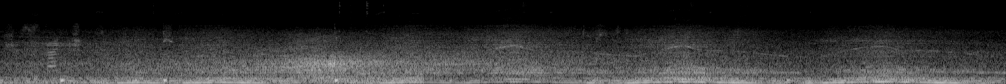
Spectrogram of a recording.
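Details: Turbo whistle appeared, pulling power unchanged and car drives normally; thin whistle rises and falls with each rev above engine drone, following boost; cause not yet clear.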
